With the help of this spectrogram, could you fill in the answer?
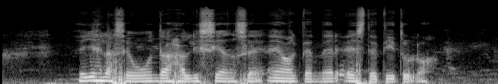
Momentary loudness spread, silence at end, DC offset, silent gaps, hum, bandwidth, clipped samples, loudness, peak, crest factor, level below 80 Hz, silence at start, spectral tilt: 6 LU; 0.45 s; under 0.1%; none; none; 14.5 kHz; under 0.1%; -12 LUFS; 0 dBFS; 12 dB; -24 dBFS; 0.05 s; -6.5 dB/octave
